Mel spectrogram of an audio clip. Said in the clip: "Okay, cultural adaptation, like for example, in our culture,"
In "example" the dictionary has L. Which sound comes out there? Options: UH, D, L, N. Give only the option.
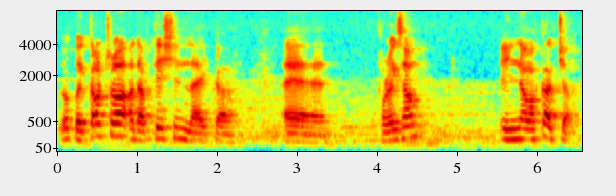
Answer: N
